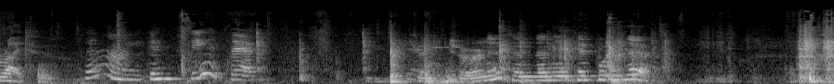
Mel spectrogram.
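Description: A wooden cabinet door knocks and rattles.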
